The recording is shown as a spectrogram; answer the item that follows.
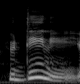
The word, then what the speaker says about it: Houdini: That's not how you say it. – Houdini? – Houdini, yeah, oh my god.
